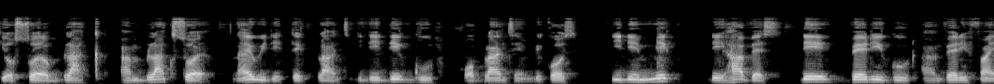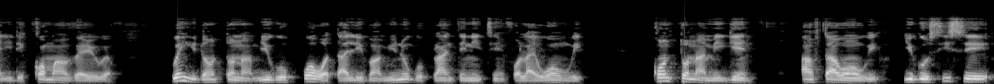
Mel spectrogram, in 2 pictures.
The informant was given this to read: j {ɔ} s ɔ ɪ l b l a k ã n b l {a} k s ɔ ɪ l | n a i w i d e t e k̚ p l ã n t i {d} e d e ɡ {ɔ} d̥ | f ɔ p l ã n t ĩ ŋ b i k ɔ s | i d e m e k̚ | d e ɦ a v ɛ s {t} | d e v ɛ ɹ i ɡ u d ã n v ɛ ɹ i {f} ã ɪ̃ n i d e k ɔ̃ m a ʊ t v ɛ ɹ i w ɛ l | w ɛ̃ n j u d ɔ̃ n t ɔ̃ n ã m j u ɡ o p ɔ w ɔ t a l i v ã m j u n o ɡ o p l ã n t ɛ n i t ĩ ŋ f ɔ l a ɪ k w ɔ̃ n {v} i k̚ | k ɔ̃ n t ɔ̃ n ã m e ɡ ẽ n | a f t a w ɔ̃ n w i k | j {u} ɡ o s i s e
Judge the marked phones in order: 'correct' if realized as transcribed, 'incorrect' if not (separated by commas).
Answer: correct, correct, correct, incorrect, correct, correct, incorrect, correct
